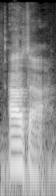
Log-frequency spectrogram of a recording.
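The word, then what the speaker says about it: עזה: Alright, now notice in the actual Hebrew text, you have Gerar right here, spelled with Gimel, but Aza, which is Gaza, is spelled with Ayin, Aza, because the fallen letter has been taken away, but we still see the remnants of this letter.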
